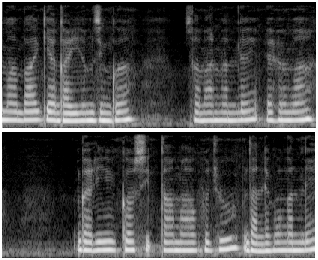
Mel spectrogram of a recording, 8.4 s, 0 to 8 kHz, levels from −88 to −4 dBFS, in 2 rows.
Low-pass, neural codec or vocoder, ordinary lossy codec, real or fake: 7.2 kHz; codec, 16 kHz, 4 kbps, FreqCodec, larger model; none; fake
